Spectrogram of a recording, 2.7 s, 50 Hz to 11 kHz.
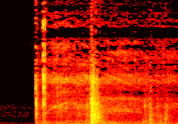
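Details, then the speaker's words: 1973 Ford F350 dump truck, starter jumped directly at the post: sharp click then thin electric whir, no cranking; starter spins but Bendix gear doesn't extend to engage flywheel, starter faulty. "it's not so starter is no good me see if I can explain a little better so when I put Power to this post the starter spins up this gear should fly out here catch the flywheel when the engine starts the gear goes back in it's not doing that for some reason"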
